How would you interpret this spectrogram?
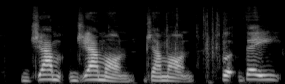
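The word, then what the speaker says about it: jamón: It's pron it's jam jamon. Jamon, but they pronounce the j as a.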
